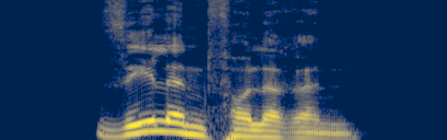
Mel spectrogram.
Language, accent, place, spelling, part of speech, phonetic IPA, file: German, Germany, Berlin, seelenvolleren, adjective, [ˈzeːlənfɔləʁən], De-seelenvolleren.ogg
- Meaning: inflection of seelenvoll: 1. strong genitive masculine/neuter singular comparative degree 2. weak/mixed genitive/dative all-gender singular comparative degree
